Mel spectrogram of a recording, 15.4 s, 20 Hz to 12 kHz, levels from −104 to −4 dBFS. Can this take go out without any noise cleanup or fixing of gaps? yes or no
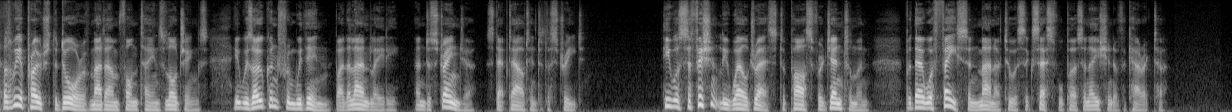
yes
